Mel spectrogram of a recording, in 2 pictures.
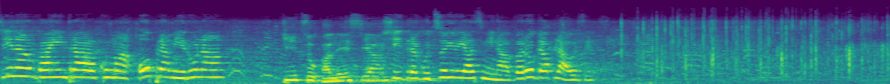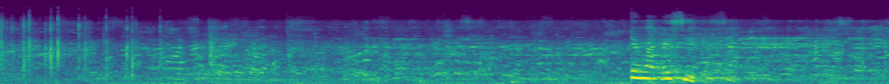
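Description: A young woman speaks animatedly through a loudspeaker outdoors.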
